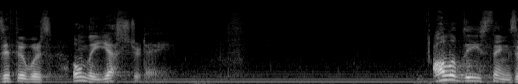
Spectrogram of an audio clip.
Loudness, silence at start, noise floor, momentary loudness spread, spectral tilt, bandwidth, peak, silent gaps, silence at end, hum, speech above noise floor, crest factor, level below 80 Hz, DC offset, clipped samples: -22 LUFS; 0 s; -47 dBFS; 20 LU; -6 dB/octave; 13.5 kHz; -4 dBFS; none; 0 s; none; 25 dB; 22 dB; -62 dBFS; under 0.1%; under 0.1%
